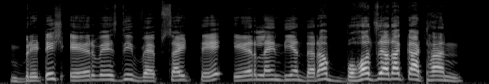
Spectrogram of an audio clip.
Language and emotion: Punjabi, happy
